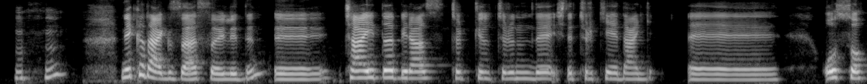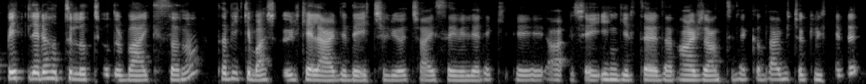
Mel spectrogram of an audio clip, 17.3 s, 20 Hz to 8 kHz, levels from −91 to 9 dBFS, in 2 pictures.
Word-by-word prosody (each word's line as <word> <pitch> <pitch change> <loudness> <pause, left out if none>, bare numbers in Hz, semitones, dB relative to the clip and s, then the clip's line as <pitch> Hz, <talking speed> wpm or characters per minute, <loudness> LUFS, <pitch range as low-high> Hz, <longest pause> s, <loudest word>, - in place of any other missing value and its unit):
Hı - - -6 0.2
hı. 355 +8 -5 0.6
Ne 275 +2 +7
kadar 290 -9 +8
güzel 210 -1 +3
söyledin. 200 - 0
Eee, 195 +3 0
çay 250 0 +8
da 255 0 +8
biraz 235 -1 +2
Türk 230 0 -4
kültüründe, 220 -1 -2
işte, 205 0 -5
Türkiye'den 210 -2 -3
gi 225 +3 -16 0.3
eee, 185 -1 -2 0.4
o 245 - +9
sohbetleri 230 -2 +3
hatırlatıyordur 190 -6 -4
belki 170 -1 -5
sana. 185 - -5 0.2
Tabii 215 0 -5
ki 210 -2 -3
başka 170 +1 -4
ülkelerde 170 -2 -1
de 165 -1 -2
içiliyor 165 0 -5
çay 165 -1 -8
sevilerek. 165 +2 -7
Eee, 170 -1 -7
a 180 - -11
şey 165 - -5
İngiltere'den 175 -2 -3
Arjantin'e 175 +1 -4
kadar 185 +1 -9
birçok 185 -2 -11
ülkede 180 +2 -8
195 Hz, 130 wpm, -22 LUFS, 175-225 Hz, 0.6 s, o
